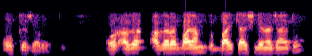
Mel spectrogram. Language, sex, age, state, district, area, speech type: Urdu, male, 30-45, Delhi, Central Delhi, urban, conversation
